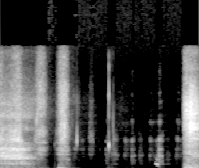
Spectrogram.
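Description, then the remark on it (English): A voice imitates the upward swinging sword circle special move of Link from the video game Legend of Zelda, with breathy whooshing bursts, a loud rushing burst at the start, a shorter one after, then small clicks and a final forceful whoosh. “My favorite was Link from Legend of Zelda and his was this like upward swinging sword circle and you don't even need to find the sound effect because I can nail it.”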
